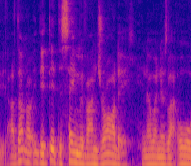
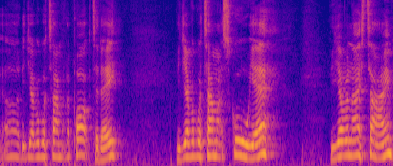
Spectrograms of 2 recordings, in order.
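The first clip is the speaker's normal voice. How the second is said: put-on very high, loud, condescending baby-talk voice; 12 semitones higher, 5 dB louder than usual. Describing how people talk to kids, in a high-pitched talking-to-kids voice. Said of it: "with that high pitched voice. That's how you talk to kids".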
